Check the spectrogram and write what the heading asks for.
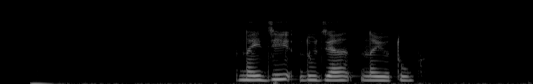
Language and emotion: Russian, neutral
